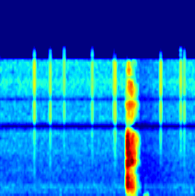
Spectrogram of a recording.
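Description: A person's short, sharp breath noise, like a stifled sneeze, about one and a half seconds in, with a smaller one right after, over faint room hiss.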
